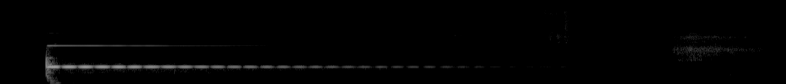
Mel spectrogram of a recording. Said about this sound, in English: So let's enjoy that now as we listen to the bell.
